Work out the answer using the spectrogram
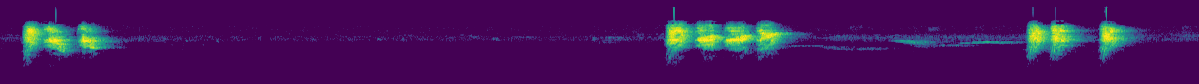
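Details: Greater green leafbird singing a learned imitation of cucak jenggot bulbul song: short bursts of three to four bright, rapid chirpy notes, repeated after pauses, with faint softer warbles between bursts.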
